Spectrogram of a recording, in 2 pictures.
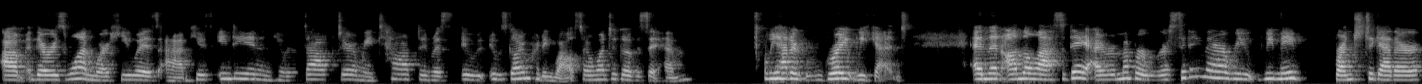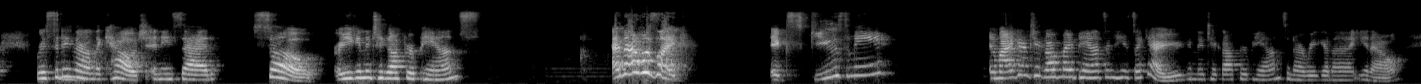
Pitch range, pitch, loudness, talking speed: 215-285 Hz, 240 Hz, -20 LUFS, 230 wpm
